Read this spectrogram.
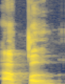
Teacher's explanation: क़ाफ हरूफ मुतालिया में से है, और साथ यहाँ पे कलकला का होगा रूल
